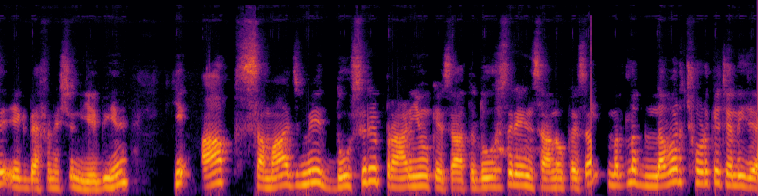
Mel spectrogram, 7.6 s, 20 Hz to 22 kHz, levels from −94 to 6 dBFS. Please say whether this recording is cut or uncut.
cut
